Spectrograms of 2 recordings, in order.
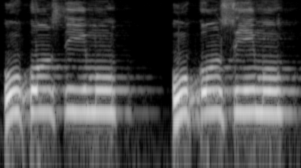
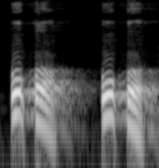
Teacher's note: huruf q ini tebal maka cara memantulkannya agak sedikit memonyongkan bibir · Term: qalqala sugro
